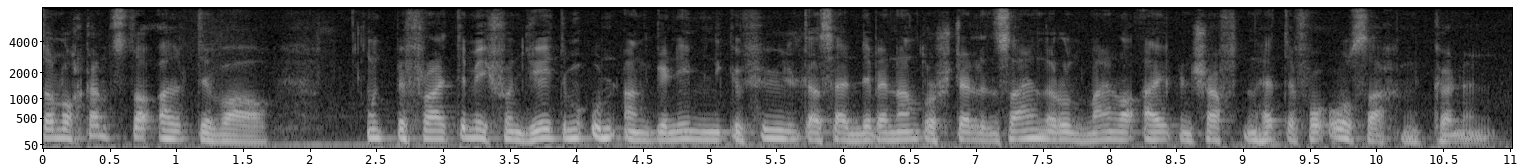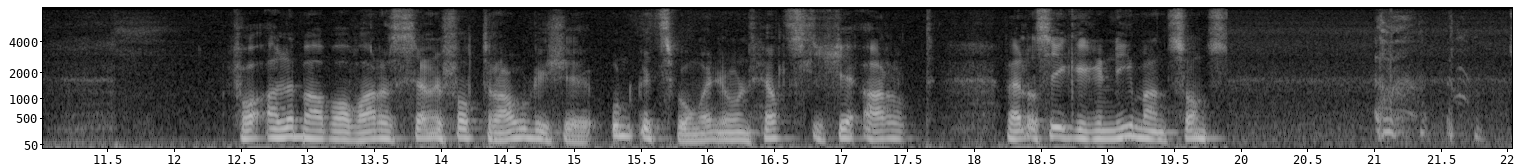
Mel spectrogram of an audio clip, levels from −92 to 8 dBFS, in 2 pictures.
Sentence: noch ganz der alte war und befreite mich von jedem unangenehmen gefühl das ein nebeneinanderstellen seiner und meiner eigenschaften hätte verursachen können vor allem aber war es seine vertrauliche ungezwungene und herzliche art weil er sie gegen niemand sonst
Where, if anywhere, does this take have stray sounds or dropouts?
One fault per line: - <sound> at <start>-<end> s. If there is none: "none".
- cough at 21.0-21.9 s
